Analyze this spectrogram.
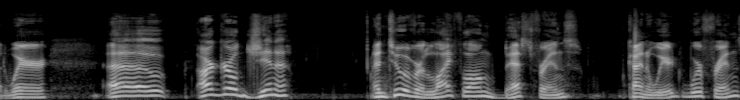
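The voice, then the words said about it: Southern Ohio accent. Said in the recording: “my Southern Ohio accent almost makes it sound like I'm an axe murderer”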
